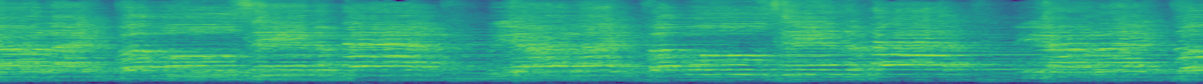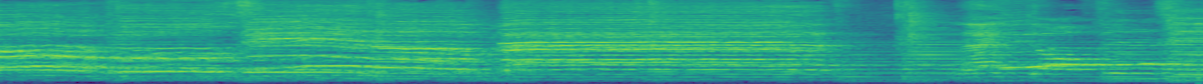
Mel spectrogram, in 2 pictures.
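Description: A mixed group of men and a woman singing together in several-part harmony, with an acoustic guitar strummed along; a long held note comes about two-thirds of the way through.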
